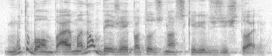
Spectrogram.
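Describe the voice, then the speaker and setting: A young Brazilian man teaching a lively history lesson, acting out characters in quick street talk. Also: medium pitch, breathy edge. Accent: Brazilian Portuguese.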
